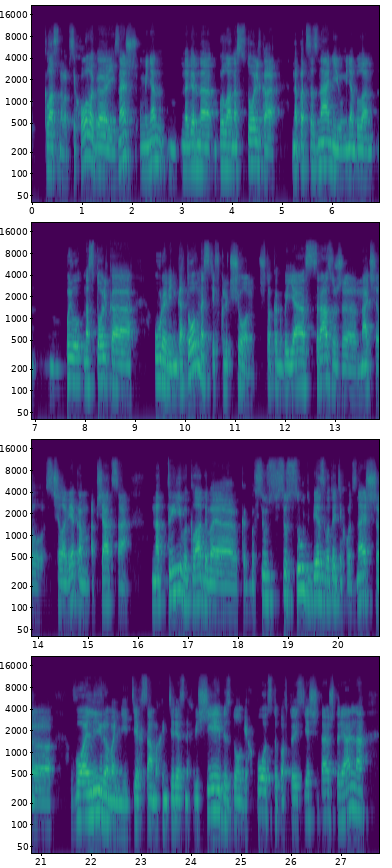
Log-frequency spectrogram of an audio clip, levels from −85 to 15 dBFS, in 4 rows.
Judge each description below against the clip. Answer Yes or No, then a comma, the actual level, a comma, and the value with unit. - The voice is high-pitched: No, low, 125 Hz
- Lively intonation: No, average, 4.2 semitones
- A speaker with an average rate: Yes, average, 125 wpm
